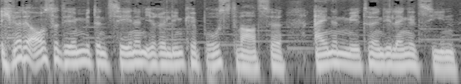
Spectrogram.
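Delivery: ordinary talk, nothing marked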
